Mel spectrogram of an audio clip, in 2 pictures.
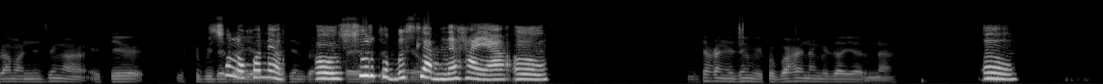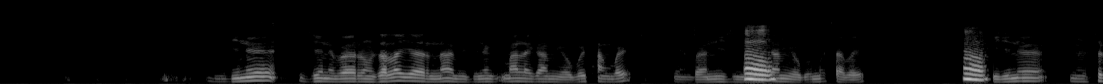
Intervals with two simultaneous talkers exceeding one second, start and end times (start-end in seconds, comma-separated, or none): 2.1-4.9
